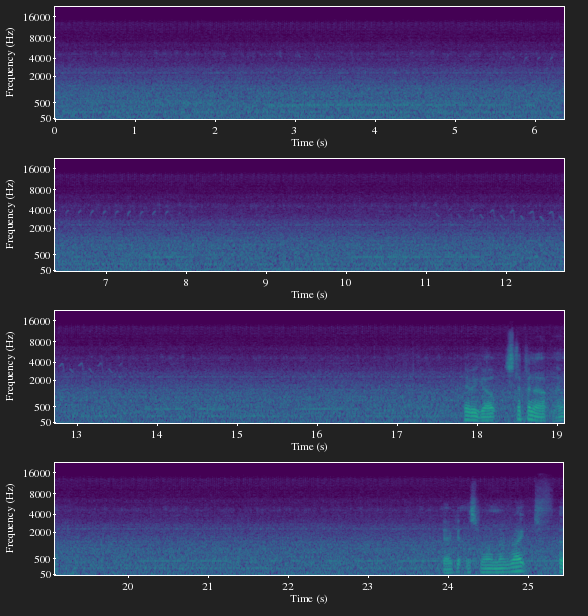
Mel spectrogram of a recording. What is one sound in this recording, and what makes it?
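A hydraulic crane whines as it swings and lifts logs.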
